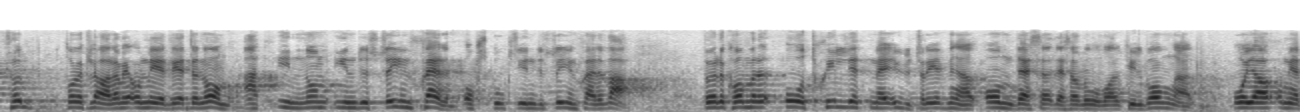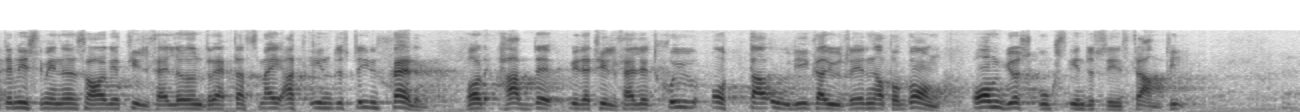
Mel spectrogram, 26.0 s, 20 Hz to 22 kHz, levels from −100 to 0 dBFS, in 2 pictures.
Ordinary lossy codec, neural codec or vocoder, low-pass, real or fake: Opus, 64 kbps; codec, 16 kHz, 4 kbps, X-Codec, HuBERT features, trained on balanced general audio; 7.2 kHz; fake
